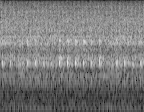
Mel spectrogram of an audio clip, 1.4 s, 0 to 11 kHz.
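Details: VAZ 2109 at about 192,000 km on its original unrepaired engine, at cold idle: light, quick metallic ticking with no deep knock. Owner attributes it to worn tappet seats and clearance and expects it to fade when warm.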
